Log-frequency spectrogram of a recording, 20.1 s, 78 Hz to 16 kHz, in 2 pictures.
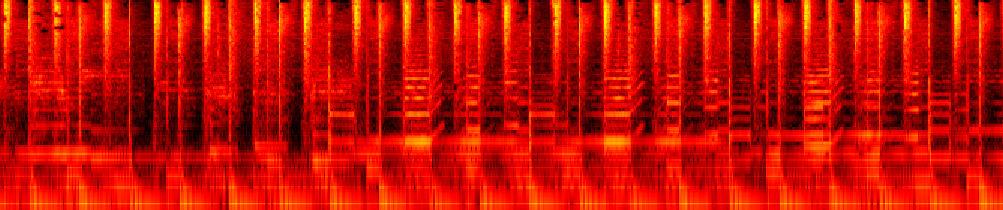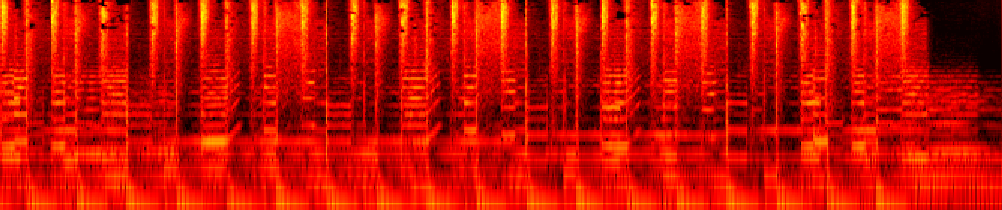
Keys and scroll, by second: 13.4 ctrl+z.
